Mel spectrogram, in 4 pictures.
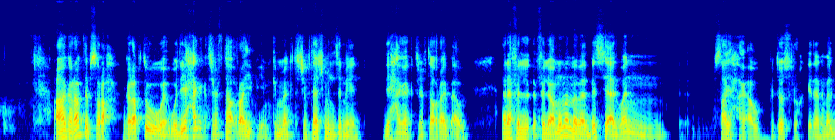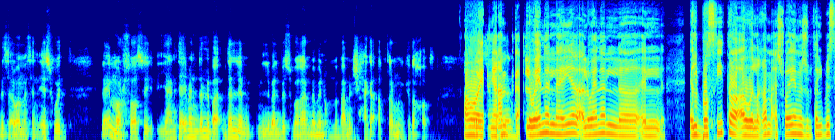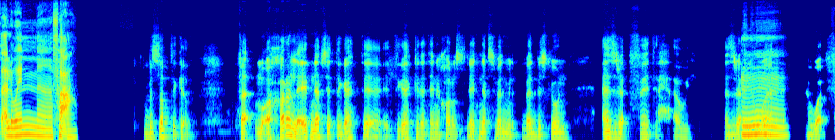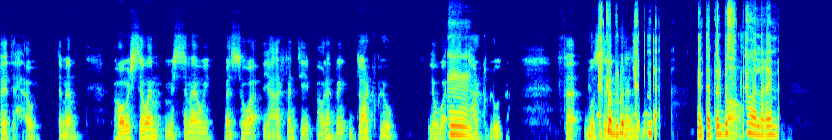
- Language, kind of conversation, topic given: Arabic, podcast, إزاي بتختار لبسك لما بتكون زعلان؟
- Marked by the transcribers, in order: distorted speech; other background noise; unintelligible speech; in English: "dark blue"; in English: "dark blue"; unintelligible speech; other noise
